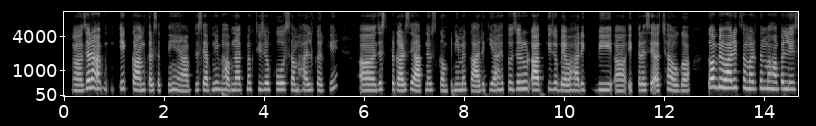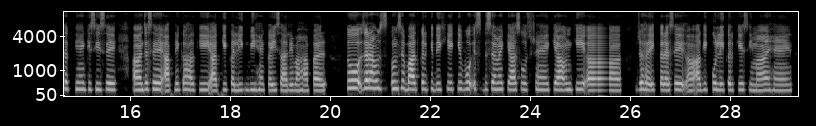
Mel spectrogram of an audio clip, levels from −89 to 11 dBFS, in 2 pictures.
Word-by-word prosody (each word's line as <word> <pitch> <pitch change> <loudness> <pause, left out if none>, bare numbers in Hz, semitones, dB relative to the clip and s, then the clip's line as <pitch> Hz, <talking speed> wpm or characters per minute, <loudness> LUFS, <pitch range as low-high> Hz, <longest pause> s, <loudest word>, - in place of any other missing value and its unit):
अ, 225 -1 0
ज़रा 315 +8 +7
आप 285 -4 +2 0.3
एक 295 0 -1
काम 245 -2 +3
कर 225 - +1
सकती 230 +1 -7
हैं 240 -3 -3
आप 210 0 -2
जैसे 245 +1 -2
अपनी 255 +3 -1
भावनात्मक 245 0 -2
चीज़ों 260 0 -1
को 260 0 +3
सँभाल 240 -1 -3
कर 235 -2 -2
के 260 +6 -10 0.5
अ, 230 0 +4
जिस 260 0 -1
प्रकार 235 -3 +3
से 255 +3 -2
आपने 210 +4 -1
उस 245 +1 -7
कंपनी 230 +1 -5
में 245 +1 -2
कार्य 205 +2 +1
किया 240 0 -2
है 255 +1 -3
तो 275 - -2
ज़रूर 285 +3 0
आपकी 250 +2 +4
जो 270 0 -2
व्यावहारिक 235 0 0 0.2
भी 250 0 -1
अ, 215 0 -2
एक - - -4
तरह 235 0 +1
से 235 - 0
अच्छा 230 +5 0
होगा। 220 -1 0 0.4
तो - - +5
आप 360 +1 +10
व्यावहारिक 325 -2 +6
समर्थन 295 -1 0
वहाँ 295 -2 +3
पर 290 - +3
ले 280 -1 0
सकती 280 0 -4
हैं 270 0 -1
किसी 260 0 -4
से 260 0 +2 0.4
अ, 250 0 +4
जैसे 265 0 +2
आपने 230 +3 0
कहा 255 -1 -2
कि 250 +1 -4
आपके 225 +2 -1
कलीग 240 0 -4
भी 250 0 -3
हैं 245 0 -5
कई 235 0 +1
सारे 230 -1 -1
वहाँ 225 -1 -3
पर, 230 0 +2 0.4
तो 315 -1 +6
ज़रा 315 0 +6
उस 305 0 -4
उनसे 295 +2 +1
बात 260 0 +6
करके 280 0 -2
देखिए 260 +2 -4
कि 285 +1 -4
वो 280 +1 -1
इस 265 +1 -7
विषय 270 +1 -1
में 270 0 -1
क्या 260 -2 +1
सोच 255 0 -8
रहे 255 - -2
हैं? 250 0 -2
क्या 250 -2 +4
उनकी 255 +1 -2
अ - - -7
अ, 235 -1 0 0.3
जो 265 +2 +2
है 255 -2 +1
एक 240 - -5
तरह 240 -1 +2
से 250 +1 +1
अ, - - -8
आगे 230 +2 -1
को 265 - +1
लेकर 245 0 0
के 255 -1 -2
सीमाएँ 235 -1 -3
हैं? 230 0 -6
250 Hz, 195 wpm, -22 LUFS, 235-270 Hz, 0.5 s, आप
